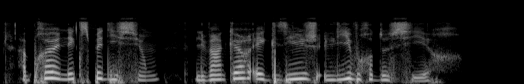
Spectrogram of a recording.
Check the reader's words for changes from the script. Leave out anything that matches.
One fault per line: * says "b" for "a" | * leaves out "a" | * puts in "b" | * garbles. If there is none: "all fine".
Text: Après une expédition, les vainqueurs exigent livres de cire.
all fine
